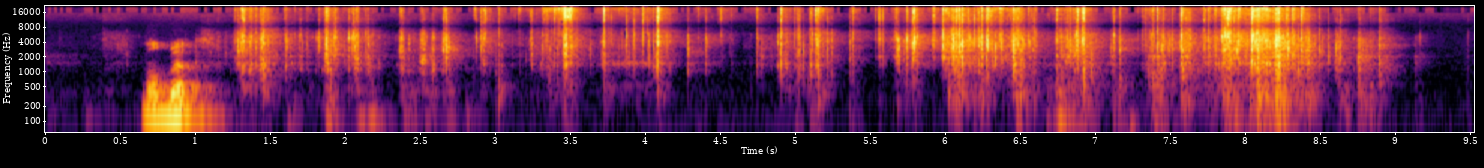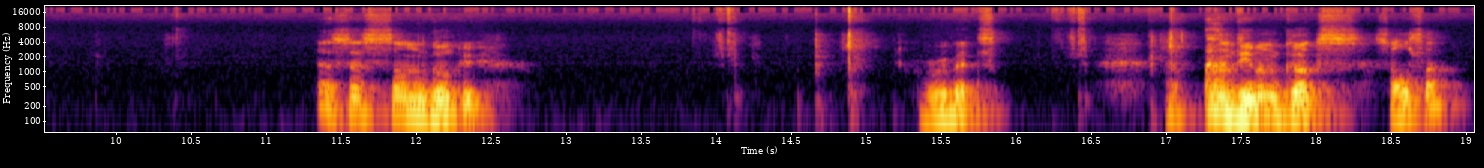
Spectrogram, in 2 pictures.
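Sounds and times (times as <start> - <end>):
wrapper being torn and crinkled: 1.1 - 9.2.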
